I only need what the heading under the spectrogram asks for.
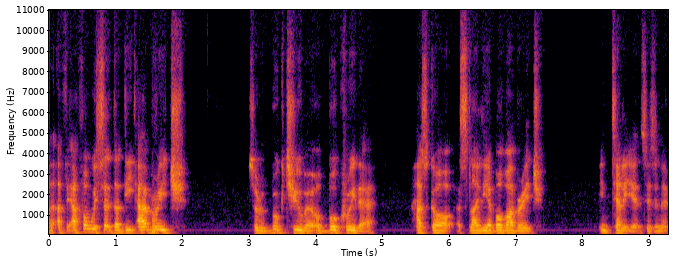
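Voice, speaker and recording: A man talks with vocal fry and monotone, flat intonation. He keeps a moderate pace but takes long, frequent pauses. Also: medium pitch for a man. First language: Spanish. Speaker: booktuber, podcast host. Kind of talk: casual chat.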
